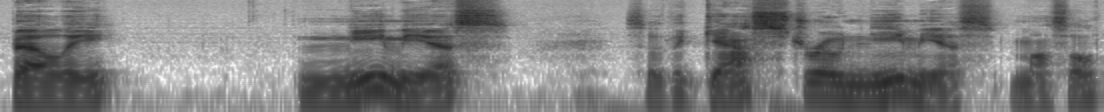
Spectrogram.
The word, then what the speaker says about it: gastrocnemius: knee meais so the gastro knee meais muscle the C is silent is the belly of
